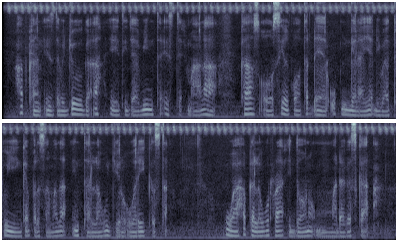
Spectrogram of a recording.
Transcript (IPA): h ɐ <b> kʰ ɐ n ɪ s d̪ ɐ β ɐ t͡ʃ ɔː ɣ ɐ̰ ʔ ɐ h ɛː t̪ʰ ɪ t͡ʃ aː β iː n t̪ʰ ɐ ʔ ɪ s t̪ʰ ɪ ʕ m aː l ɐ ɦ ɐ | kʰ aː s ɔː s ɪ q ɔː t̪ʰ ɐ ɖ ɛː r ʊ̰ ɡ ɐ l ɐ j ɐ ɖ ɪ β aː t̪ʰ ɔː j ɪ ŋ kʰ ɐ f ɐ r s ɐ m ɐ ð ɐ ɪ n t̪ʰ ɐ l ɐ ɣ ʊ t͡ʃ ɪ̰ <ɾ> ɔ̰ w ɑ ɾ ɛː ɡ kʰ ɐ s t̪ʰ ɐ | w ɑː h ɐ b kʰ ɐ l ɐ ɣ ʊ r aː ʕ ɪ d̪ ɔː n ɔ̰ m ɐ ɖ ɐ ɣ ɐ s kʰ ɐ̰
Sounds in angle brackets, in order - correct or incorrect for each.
correct, correct

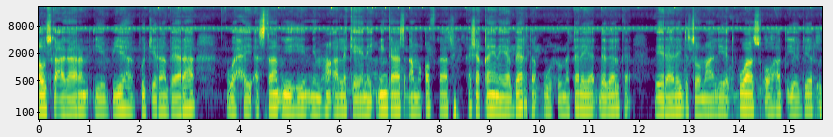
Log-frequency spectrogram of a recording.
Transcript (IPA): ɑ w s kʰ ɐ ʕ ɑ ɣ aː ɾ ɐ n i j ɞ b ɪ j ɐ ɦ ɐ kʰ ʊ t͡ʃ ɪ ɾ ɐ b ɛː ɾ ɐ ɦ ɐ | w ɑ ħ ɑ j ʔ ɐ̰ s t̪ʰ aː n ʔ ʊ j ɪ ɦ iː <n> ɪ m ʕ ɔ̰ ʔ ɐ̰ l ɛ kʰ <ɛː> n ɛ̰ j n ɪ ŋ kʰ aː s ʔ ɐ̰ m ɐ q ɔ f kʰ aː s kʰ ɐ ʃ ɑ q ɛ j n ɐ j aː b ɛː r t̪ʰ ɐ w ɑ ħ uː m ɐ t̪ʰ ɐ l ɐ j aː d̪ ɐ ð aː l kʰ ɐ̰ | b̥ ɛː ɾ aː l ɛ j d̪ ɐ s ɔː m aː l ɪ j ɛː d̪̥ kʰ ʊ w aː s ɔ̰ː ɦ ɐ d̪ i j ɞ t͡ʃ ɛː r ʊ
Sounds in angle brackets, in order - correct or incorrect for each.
incorrect: nː, correct

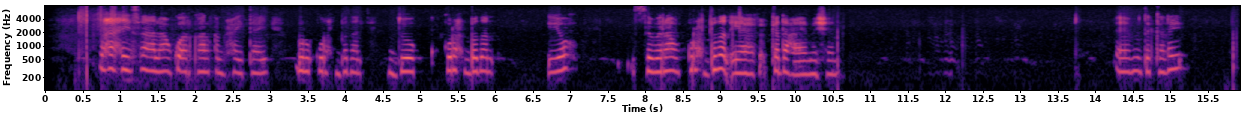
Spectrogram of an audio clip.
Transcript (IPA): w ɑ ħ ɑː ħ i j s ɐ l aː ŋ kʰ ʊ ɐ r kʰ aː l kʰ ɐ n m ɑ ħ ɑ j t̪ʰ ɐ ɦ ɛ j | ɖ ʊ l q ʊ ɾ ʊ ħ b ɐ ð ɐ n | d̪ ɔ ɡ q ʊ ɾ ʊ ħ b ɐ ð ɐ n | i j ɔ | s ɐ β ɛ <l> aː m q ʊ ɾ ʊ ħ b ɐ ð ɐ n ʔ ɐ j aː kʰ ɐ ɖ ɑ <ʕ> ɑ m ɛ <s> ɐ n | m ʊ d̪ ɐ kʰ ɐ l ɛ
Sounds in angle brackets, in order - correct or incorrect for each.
incorrect: ɾ, correct, incorrect: ʃ

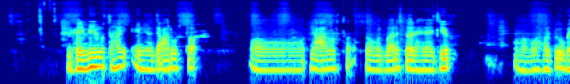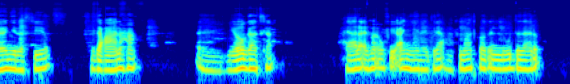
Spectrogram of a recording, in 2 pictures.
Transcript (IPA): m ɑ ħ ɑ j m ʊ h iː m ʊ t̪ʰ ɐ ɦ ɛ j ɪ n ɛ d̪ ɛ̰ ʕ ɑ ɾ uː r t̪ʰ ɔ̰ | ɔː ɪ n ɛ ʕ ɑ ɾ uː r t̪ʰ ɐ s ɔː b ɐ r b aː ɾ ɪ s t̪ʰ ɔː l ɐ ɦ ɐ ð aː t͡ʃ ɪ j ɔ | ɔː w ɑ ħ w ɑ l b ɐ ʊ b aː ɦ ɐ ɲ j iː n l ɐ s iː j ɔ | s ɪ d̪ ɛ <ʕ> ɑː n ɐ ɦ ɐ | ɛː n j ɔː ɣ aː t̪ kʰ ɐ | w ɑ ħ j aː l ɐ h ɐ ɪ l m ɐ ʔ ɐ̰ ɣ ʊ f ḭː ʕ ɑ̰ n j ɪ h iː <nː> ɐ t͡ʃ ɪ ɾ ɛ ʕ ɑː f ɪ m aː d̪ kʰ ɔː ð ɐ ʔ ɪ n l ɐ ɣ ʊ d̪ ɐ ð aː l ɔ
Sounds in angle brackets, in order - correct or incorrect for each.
correct, incorrect: n

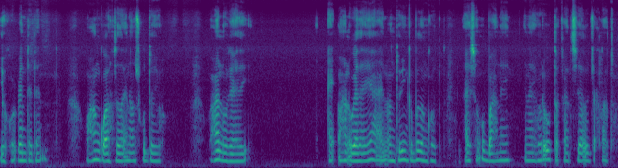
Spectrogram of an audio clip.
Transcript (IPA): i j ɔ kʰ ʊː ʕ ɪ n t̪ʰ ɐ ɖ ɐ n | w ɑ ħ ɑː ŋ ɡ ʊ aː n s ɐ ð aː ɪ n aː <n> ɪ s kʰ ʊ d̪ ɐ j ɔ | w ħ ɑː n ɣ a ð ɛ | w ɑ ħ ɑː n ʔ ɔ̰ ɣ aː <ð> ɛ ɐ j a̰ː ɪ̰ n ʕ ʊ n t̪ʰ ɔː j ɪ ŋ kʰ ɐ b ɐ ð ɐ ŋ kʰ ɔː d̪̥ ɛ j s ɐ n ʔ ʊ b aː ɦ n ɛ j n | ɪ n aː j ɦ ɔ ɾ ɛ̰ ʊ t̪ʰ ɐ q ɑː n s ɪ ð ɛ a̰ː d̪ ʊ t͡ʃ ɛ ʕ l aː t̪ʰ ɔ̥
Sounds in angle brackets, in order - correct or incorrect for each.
correct, correct

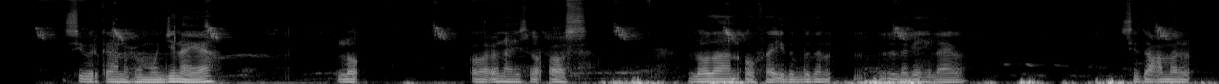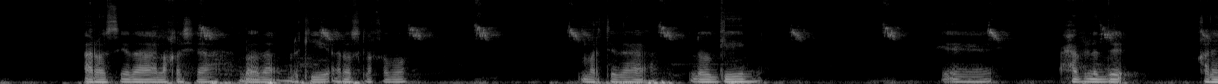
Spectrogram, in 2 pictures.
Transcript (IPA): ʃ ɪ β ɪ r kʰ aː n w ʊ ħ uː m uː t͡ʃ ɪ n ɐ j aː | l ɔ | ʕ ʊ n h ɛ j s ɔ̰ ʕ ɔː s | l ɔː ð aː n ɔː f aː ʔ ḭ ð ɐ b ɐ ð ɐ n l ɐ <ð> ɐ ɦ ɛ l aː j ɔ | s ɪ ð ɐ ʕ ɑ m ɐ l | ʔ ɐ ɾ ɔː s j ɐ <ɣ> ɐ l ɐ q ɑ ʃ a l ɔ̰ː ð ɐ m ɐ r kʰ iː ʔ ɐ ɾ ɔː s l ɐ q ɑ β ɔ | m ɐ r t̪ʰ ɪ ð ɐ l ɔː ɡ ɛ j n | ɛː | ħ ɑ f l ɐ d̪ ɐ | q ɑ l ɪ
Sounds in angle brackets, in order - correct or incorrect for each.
incorrect: ɣ, incorrect: ð

